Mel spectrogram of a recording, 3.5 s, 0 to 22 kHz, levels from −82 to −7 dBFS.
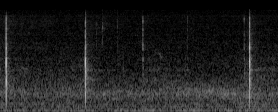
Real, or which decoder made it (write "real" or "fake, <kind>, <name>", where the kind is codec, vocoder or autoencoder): fake, vocoder, BigVGAN v2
